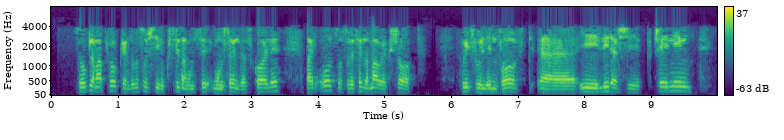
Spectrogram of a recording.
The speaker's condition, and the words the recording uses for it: None; typical speech.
